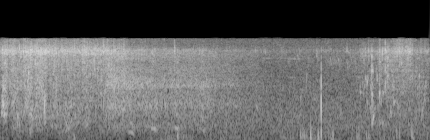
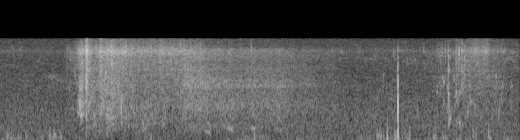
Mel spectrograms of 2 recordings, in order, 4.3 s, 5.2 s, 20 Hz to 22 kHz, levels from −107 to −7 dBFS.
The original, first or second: first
